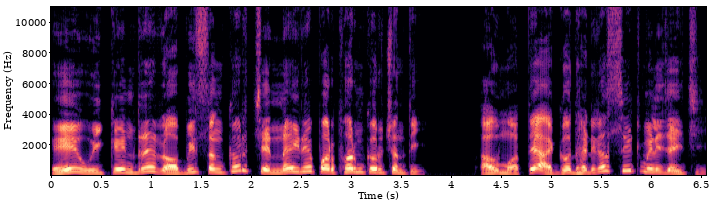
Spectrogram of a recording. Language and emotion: Odia, happy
